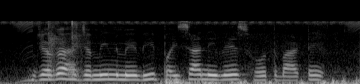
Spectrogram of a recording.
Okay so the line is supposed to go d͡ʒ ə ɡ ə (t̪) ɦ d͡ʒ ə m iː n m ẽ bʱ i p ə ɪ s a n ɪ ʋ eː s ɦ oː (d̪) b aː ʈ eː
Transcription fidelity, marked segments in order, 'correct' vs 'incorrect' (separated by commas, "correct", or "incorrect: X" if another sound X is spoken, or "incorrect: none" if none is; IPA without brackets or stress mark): incorrect: none, incorrect: t̪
